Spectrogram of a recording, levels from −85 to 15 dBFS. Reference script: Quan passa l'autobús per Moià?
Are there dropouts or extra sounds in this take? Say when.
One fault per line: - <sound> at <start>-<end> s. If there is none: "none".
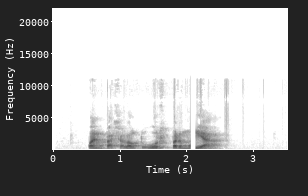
- dropout at 2.1-2.2 s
